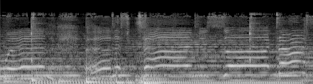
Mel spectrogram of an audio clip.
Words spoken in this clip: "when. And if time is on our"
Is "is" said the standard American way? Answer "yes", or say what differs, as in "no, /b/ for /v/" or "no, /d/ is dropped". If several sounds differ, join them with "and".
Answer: no, /s/ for /z/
